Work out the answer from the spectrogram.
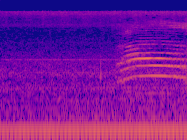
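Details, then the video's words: Domestic cat replying to its owner with a rising then level meow in the second half, clear and harmonic against a low mechanical hum. "Talking with my Cat"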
